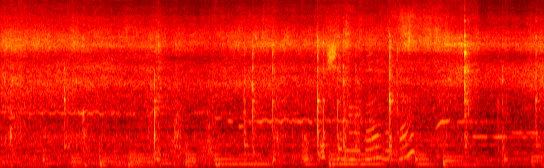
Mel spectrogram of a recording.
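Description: Pumpkin is stirred in a sizzling pan, a gentle frying hiss punctuated by repeated scraping and clinking of a utensil against the pan.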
